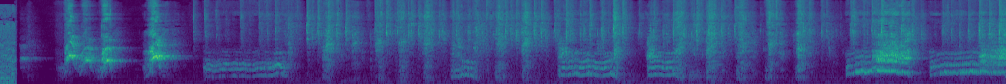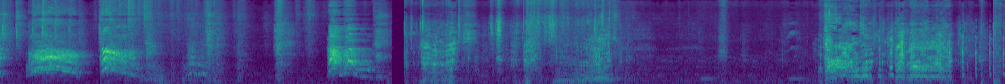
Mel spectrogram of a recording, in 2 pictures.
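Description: Dogs barking and whining: a string of separate calls with short gaps between them, the longest and loudest about halfway through.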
